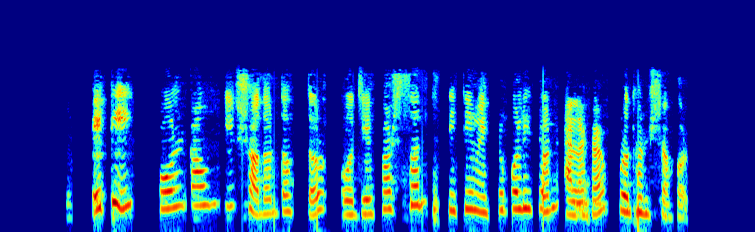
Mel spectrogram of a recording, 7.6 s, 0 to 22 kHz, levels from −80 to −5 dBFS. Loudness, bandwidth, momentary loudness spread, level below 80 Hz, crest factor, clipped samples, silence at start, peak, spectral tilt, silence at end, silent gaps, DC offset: -19 LUFS; 7.6 kHz; 9 LU; -58 dBFS; 18 dB; under 0.1%; 0.65 s; -2 dBFS; -3.5 dB/octave; 0.7 s; 0.74-0.91 s, 1.36-1.59 s, 2.96-3.07 s, 3.37-3.41 s, 3.77-3.82 s, 4.43-4.48 s, 4.91-4.98 s, 6.10-6.19 s; under 0.1%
